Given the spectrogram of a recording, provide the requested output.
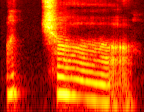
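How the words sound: It sounds slow and thoughtful. I see, all right. "being thoughtful about a certain matter ... express the same word acha in a very different way"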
